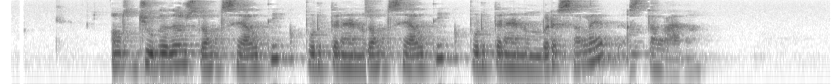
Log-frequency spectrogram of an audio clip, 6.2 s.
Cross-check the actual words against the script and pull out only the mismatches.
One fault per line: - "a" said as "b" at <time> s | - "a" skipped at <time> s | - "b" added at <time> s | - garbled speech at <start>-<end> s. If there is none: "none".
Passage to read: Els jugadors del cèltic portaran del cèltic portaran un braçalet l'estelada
none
